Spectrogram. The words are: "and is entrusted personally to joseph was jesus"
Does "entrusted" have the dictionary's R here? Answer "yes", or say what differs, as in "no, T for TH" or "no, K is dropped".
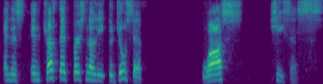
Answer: yes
